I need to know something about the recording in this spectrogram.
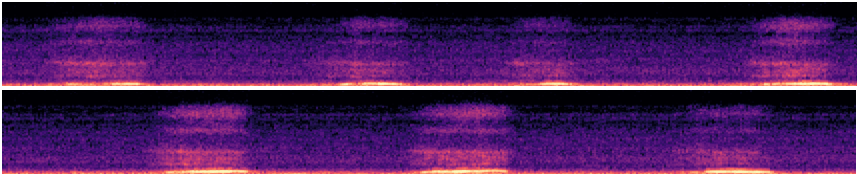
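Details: Soft, regular snorts with a slight whistling tone, about seven in ten seconds, from a sleeping, dreaming pet in a quiet room; ordinary animal snoring.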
